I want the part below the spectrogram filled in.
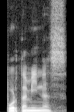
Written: Portaminas

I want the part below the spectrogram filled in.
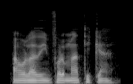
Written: Aula de Informatica

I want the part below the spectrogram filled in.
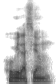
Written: Jubilacion

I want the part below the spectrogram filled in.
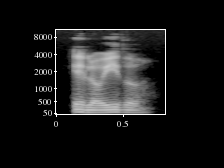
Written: El Oido

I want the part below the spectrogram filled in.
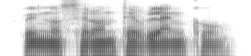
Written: Rinoceronte Blanco

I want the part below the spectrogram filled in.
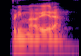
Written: Primavera

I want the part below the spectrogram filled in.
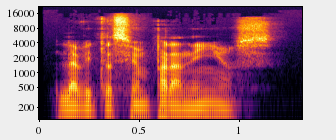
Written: La Habitacion para ninos

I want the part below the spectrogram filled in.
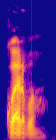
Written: Cuervo

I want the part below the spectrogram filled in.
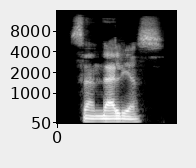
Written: Sandalias

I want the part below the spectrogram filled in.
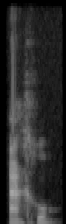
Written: Ajo

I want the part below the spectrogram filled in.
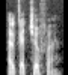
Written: Alcachofa

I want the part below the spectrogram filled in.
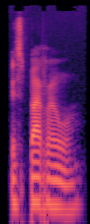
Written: Esparrago

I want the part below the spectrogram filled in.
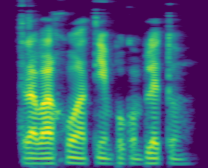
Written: Trabajo a tiempo completo

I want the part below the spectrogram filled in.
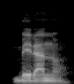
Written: Verano

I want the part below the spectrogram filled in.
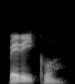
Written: Perico

